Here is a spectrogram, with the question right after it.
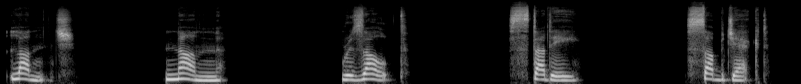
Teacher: Es abierta la boca, casi como una A. No tan abierta, pero casi. · this is a very open sound, like lunch, none, result, study, subject. Es abierta la boca, casi como una A.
